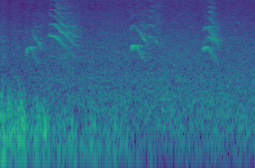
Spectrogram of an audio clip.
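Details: Otters at a zoo in mid-December, restless just before feeding, give three sharp, high chirps, each a quick downward squeal about a second apart, over a low rumble of background noise; Eurasian, Asian small-clawed and African clawless otters are present.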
